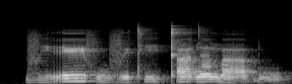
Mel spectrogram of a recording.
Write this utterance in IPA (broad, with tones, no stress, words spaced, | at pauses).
vi˨reː˦fu˨ vɪ˨tʰi˦˨ kʼa˦dã˦maː˨ ɓu˨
